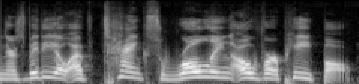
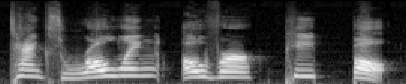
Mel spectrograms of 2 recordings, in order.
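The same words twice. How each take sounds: First: Said in the usual way. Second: "Tanks rolling over people" said higher, louder and very slowly; emphatic slow repeat. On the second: Real, not acted. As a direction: let each word land with weight.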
